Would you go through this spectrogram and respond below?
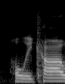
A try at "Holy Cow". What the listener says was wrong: It's definitely pronounced Holy Cow. I know that's a dumb name, and phonetically it should be Caw, but it's definitely Holy Cow.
